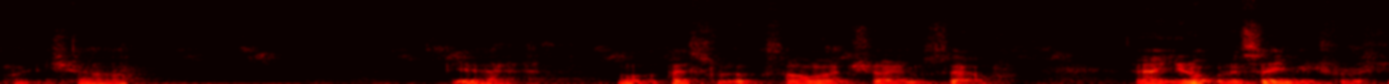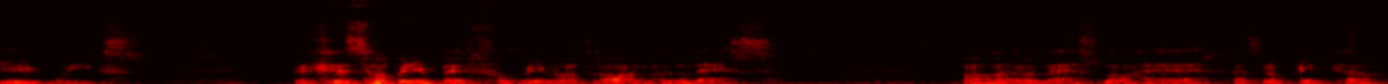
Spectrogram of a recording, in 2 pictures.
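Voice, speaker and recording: A man speaks at a moderate pace in a very deep, low voice, somewhat breathy, with ordinary pitch variation, long and frequent pauses, and audible room echo. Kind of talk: casual vlog. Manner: hesitant, many fillers.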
